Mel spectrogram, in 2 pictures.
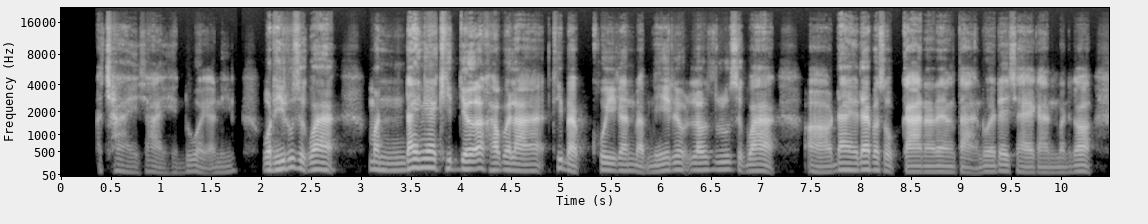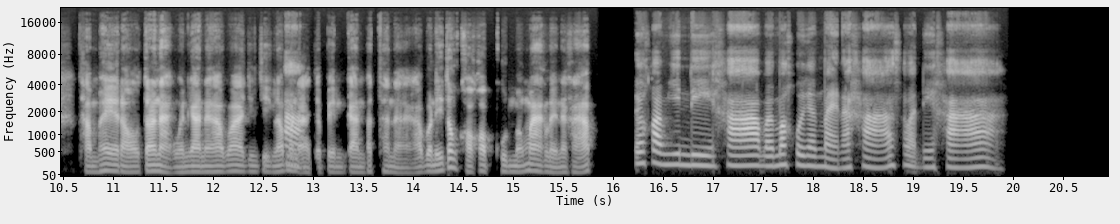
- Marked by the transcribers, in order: none
- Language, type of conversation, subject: Thai, podcast, คุณรับมือกับคำวิจารณ์จากญาติอย่างไร?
